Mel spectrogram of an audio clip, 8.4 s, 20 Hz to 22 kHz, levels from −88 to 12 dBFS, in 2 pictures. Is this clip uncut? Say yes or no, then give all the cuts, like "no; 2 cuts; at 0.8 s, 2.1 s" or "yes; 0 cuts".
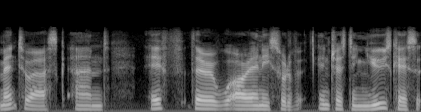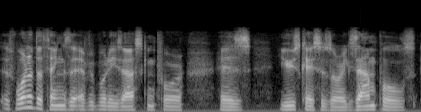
yes; 0 cuts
